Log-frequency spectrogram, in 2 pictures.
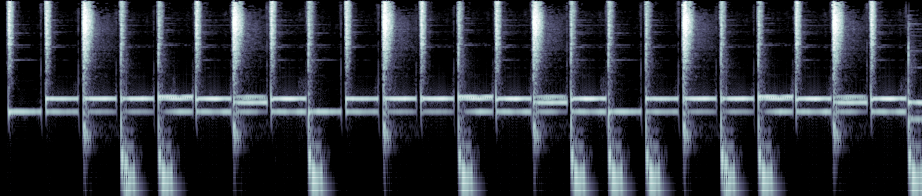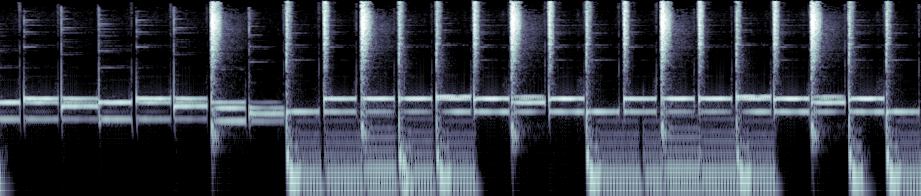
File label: Zone beats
